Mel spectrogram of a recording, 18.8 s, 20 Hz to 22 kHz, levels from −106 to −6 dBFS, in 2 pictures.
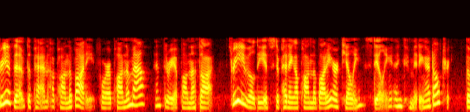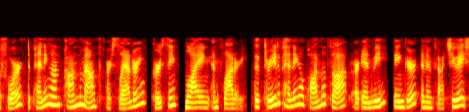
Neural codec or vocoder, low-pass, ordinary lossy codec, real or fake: none; 5.4 kHz; MP3, 48 kbps; real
